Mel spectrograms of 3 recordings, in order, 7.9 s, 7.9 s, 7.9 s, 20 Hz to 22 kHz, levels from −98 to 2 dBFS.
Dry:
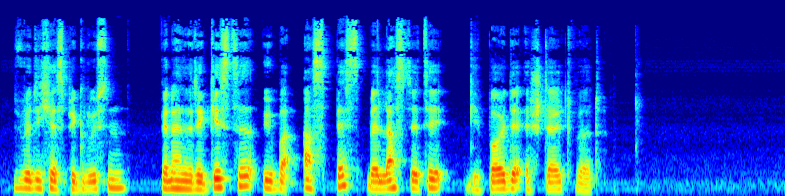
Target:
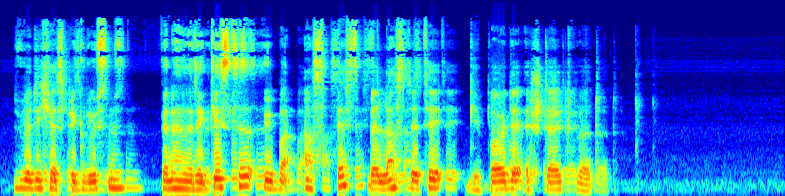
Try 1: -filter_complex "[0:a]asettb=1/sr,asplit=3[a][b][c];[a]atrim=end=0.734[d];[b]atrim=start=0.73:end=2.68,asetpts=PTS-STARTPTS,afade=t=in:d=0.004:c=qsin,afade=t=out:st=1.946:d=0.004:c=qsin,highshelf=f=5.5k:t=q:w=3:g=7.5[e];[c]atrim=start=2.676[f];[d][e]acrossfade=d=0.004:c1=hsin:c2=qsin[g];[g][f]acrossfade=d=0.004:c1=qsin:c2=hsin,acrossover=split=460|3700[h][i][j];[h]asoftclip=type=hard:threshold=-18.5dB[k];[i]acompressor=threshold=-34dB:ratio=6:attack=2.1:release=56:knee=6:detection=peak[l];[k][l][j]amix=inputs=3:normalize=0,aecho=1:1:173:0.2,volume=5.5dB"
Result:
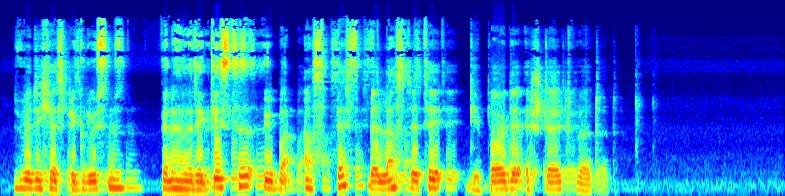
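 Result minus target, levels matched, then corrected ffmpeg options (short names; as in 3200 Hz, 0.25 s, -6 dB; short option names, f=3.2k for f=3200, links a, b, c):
compressor: peak gain reduction +6 dB
-filter_complex "[0:a]asettb=1/sr,asplit=3[a][b][c];[a]atrim=end=0.734[d];[b]atrim=start=0.73:end=2.68,asetpts=PTS-STARTPTS,afade=t=in:d=0.004:c=qsin,afade=t=out:st=1.946:d=0.004:c=qsin,highshelf=f=5.5k:t=q:w=3:g=7.5[e];[c]atrim=start=2.676[f];[d][e]acrossfade=d=0.004:c1=hsin:c2=qsin[g];[g][f]acrossfade=d=0.004:c1=qsin:c2=hsin,acrossover=split=460|3700[h][i][j];[h]asoftclip=type=hard:threshold=-18.5dB[k];[i]acompressor=threshold=-27dB:ratio=6:attack=2.1:release=56:knee=6:detection=peak[l];[k][l][j]amix=inputs=3:normalize=0,aecho=1:1:173:0.2,volume=5.5dB"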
